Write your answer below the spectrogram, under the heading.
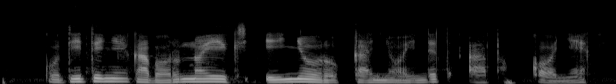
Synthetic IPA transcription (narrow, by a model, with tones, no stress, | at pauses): ko˨ti˦ti˦ɲe˦ka˨bɔ˨ɾu˦nɔ˦ɪ˦ki˨ɲo˦ɾo˨ka˨ɲɔ˨i˨nde˦ta˨pkɔ˨ɲɛ˦k̚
